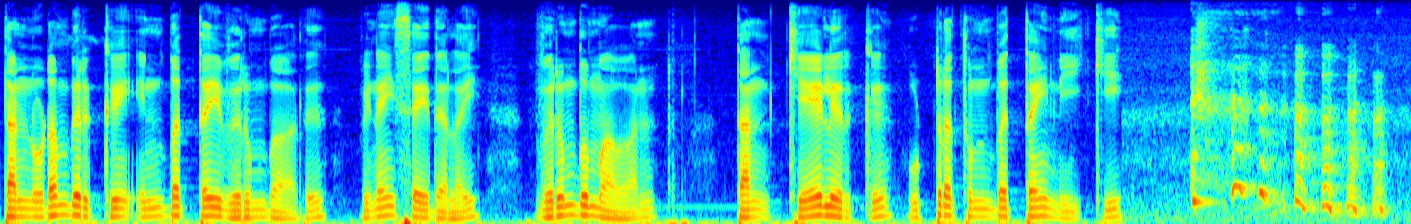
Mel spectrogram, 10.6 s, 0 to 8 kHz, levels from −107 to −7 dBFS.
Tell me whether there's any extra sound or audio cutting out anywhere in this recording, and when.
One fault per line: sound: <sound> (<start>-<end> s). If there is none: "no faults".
sound: laugh (8.9-10.5 s)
